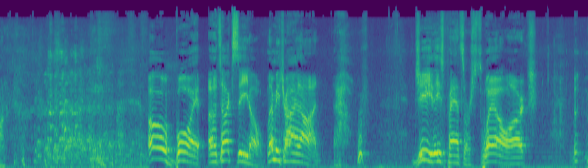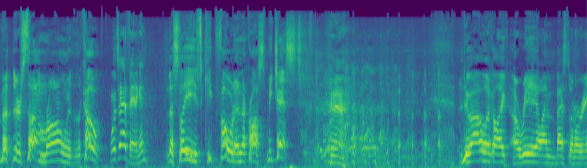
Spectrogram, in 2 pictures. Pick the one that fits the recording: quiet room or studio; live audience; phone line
live audience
